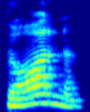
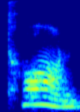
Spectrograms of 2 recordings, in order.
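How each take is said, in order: First: The first sound is a voiced th. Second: The first sound is a voiceless th. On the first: The speaker calls it wrong. "We don't say धॉर्न। धॉर्न नहीं पढ़ते हैं इसको हम" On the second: The speaker calls it right. "थॉर्न ऐसे पढ़ते हैं"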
